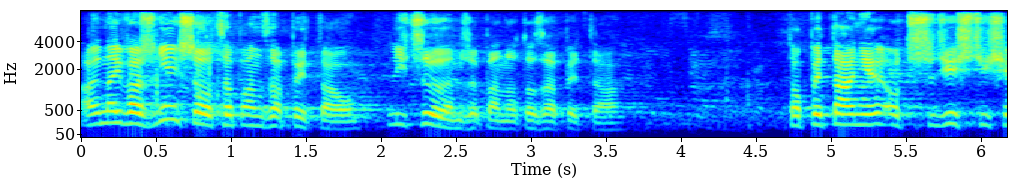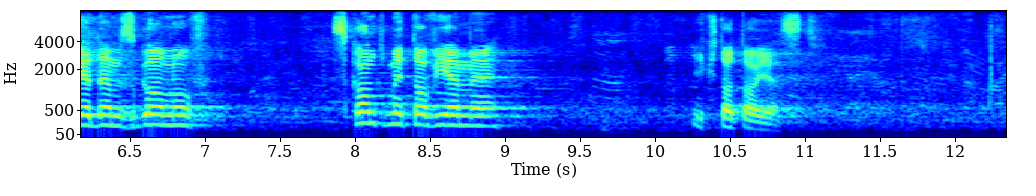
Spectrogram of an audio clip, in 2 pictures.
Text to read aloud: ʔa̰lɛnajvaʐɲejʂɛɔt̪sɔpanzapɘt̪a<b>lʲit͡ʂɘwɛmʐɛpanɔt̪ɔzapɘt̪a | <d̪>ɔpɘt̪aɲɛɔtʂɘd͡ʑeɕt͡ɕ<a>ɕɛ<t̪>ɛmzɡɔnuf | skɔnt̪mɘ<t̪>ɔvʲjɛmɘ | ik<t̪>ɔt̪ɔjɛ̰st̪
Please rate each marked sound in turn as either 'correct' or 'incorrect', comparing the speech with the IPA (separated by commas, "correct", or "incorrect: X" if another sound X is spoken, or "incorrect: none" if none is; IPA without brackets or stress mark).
incorrect: w, incorrect: t̪, incorrect: i, incorrect: d̪, correct, correct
